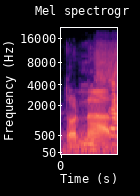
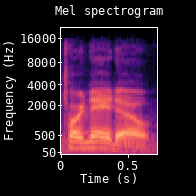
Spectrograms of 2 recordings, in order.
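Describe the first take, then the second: First: The word has a Spanish pronunciation. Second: The word has an English pronunciation. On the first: "but with the Spanish pronunciation" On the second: "It's like tornado"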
